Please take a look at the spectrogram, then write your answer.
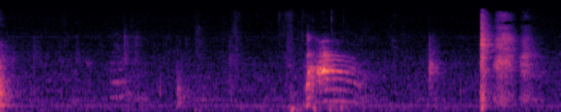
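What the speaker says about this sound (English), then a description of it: "Dumb cats." A cat meows loudly and close by once midway, with a shorter sharp meow near the end, amid quiet room sounds and faint sniffing.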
